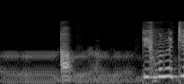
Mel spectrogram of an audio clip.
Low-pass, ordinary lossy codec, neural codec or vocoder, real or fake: none; none; codec, 16 kHz, 0.5 kbps, FreqCodec, larger model; fake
